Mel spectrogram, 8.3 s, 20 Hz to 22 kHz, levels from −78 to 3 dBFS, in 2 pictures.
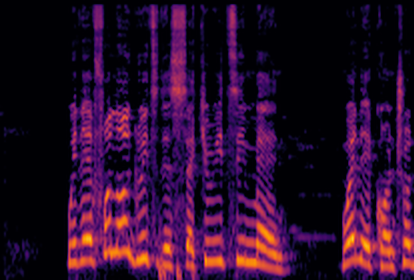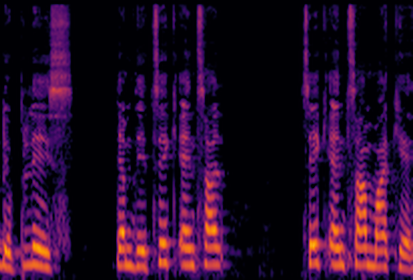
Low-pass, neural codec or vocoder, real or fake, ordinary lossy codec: none; none; real; none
